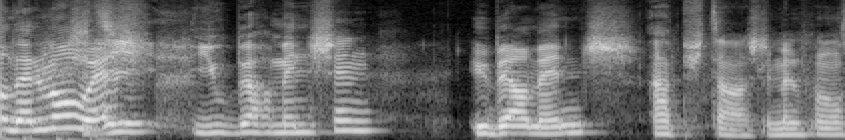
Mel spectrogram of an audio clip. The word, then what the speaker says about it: Übermensch: Moi, clairement, il le voit comme the Übermenschen en allemand.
